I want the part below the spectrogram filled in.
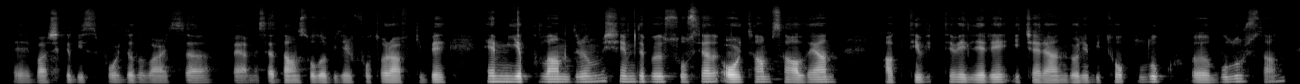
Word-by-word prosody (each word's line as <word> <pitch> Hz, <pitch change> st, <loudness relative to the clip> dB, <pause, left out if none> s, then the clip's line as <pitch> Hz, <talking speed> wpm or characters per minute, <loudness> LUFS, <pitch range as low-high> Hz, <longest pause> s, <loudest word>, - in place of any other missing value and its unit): eee, 100 Hz, 0 st, -10 dB
başka 100 Hz, +2 st, -2 dB
bir 110 Hz, -, -8 dB
spor 105 Hz, 0 st, -10 dB
dalı 105 Hz, 0 st, -5 dB
varsa 100 Hz, 0 st, -5 dB, 0.2 s
veya 95 Hz, 0 st, -2 dB
mesela, 100 Hz, 0 st, -6 dB
dans 100 Hz, 0 st, -1 dB
olabilir, 100 Hz, 0 st, -2 dB
fotoğraf 100 Hz, 0 st, 0 dB
gibi 110 Hz, +1 st, -1 dB, 0.3 s
hem 130 Hz, -1 st, +1 dB
yapılandırılmış 125 Hz, +2 st, +2 dB
hem 130 Hz, -1 st, -1 dB
de 130 Hz, -1 st, -1 dB
böyle 125 Hz, 0 st, +3 dB
sosyal 125 Hz, +1 st, +1 dB
ortam 115 Hz, +1 st, +8 dB
sağlayan 110 Hz, 0 st, +2 dB, 0.5 s
aktiviteleri 115 Hz, -1 st, 0 dB
içeren 100 Hz, -2 st, -1 dB
böyle 100 Hz, +1 st, -3 dB
bir 110 Hz, -, -11 dB
topluluk, 115 Hz, +4 st, -4 dB
ııı, 105 Hz, 0 st, 0 dB
bulursan, 135 Hz, +5 st, -7 dB
110 Hz, 125 wpm, -26 LUFS, 100-125 Hz, 0.5 s, ortam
